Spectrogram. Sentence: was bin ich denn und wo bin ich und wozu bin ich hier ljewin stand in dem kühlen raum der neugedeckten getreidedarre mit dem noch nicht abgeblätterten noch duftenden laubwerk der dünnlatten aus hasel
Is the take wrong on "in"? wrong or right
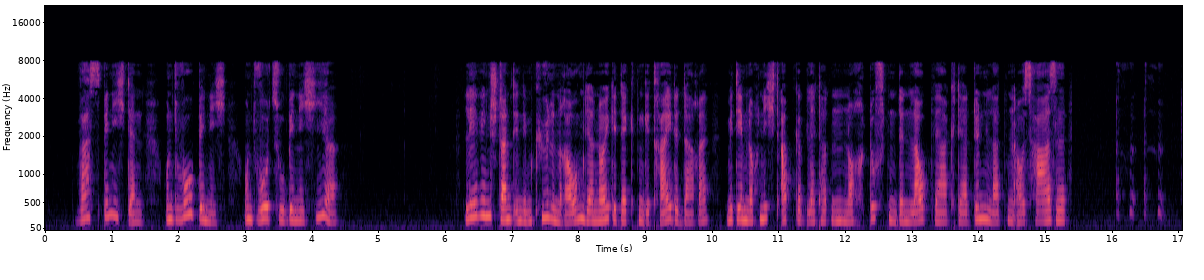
right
